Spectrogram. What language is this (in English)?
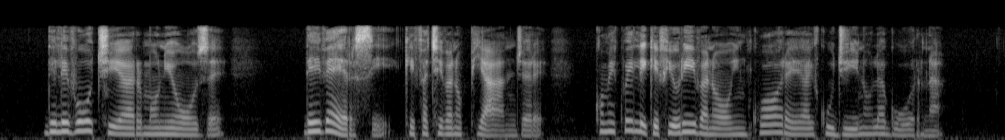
Italian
